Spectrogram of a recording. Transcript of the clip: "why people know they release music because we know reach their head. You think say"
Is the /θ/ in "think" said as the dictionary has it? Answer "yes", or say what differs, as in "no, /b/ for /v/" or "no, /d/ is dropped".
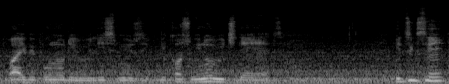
no, /t/ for /θ/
